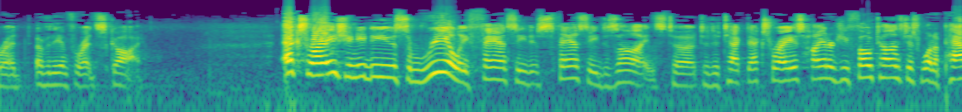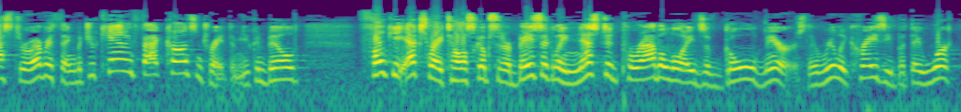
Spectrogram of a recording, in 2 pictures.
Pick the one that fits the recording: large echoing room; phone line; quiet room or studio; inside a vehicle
large echoing room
